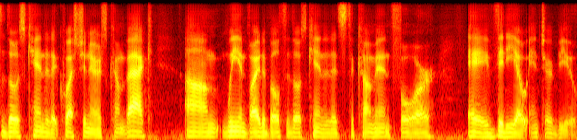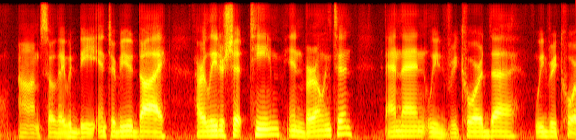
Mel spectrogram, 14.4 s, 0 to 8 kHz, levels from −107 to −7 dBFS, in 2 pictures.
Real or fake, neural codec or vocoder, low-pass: fake; codec, 16 kHz, 0.7 kbps, FocalCodec; 7.2 kHz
